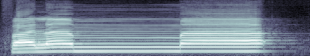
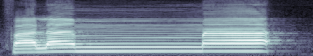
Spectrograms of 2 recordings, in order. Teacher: noon and meme shadda are read extra longer because of the ghunna. Because these two letters come from the nose.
